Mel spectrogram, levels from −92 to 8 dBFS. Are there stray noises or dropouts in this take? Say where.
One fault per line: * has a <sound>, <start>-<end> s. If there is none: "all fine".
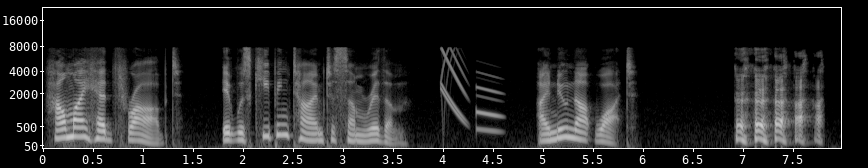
* has a chirp, 4.0-4.6 s
* has a laugh, 6.9-7.8 s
